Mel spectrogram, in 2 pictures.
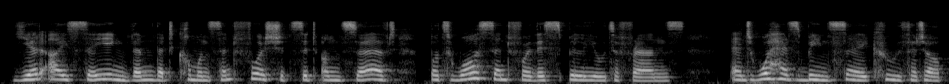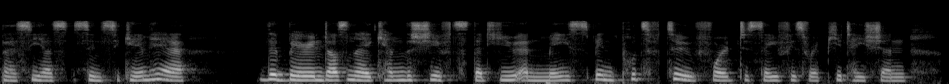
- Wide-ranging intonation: No, narrow, 2.5 semitones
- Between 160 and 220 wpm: Yes, average, 165 wpm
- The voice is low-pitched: No, high, 195 Hz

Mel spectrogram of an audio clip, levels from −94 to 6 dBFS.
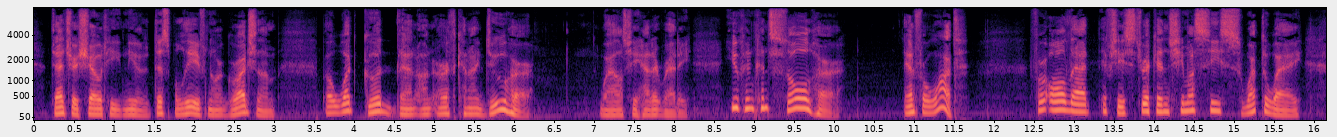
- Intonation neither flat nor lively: No, wide, 8.3 semitones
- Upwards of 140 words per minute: Yes, average, 150 wpm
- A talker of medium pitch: No, low, 120 Hz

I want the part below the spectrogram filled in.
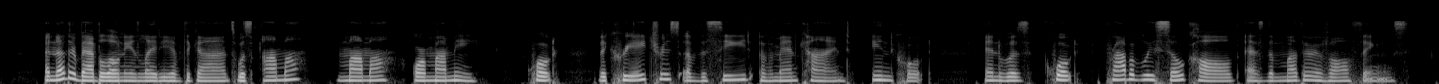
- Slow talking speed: Yes, slow, 120 wpm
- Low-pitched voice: No, medium, 175 Hz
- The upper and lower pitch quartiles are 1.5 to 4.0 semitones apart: Yes, average, 2.7 semitones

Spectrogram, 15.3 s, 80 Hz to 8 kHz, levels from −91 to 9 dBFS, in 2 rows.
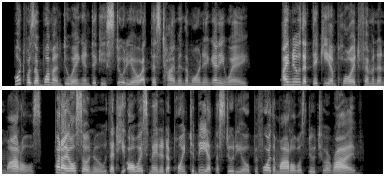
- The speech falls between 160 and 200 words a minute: Yes, average, 175 wpm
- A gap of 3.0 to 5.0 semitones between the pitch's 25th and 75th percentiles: Yes, average, 4.2 semitones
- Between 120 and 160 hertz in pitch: No, medium, 175 Hz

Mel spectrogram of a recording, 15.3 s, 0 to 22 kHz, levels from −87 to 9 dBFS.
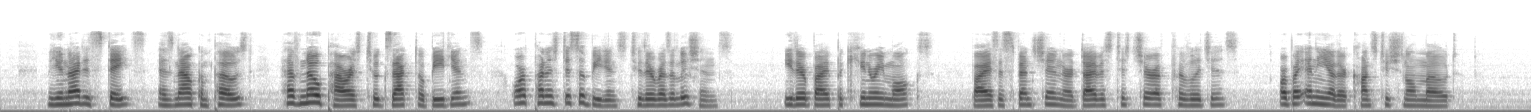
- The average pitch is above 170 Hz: Yes, medium, 185 Hz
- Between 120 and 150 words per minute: Yes, slow, 135 wpm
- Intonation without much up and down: Yes, narrow, 2.3 semitones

